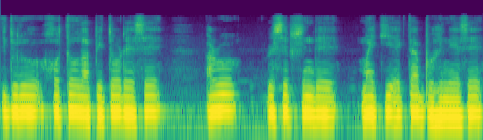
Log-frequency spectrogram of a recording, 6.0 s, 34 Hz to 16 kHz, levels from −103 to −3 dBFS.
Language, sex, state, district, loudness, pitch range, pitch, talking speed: Nagamese, male, Nagaland, Dimapur, -13 LUFS, 110-120 Hz, 115 Hz, 150 wpm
